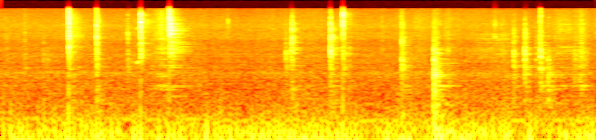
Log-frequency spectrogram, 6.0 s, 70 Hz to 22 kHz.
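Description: Irregular metallic clinks and taps of a steel spanner on the upper ball joint nut and knuckle of a Toyota LandCruiser 200's front suspension as the nut is loosened, over a steady low rumble.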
